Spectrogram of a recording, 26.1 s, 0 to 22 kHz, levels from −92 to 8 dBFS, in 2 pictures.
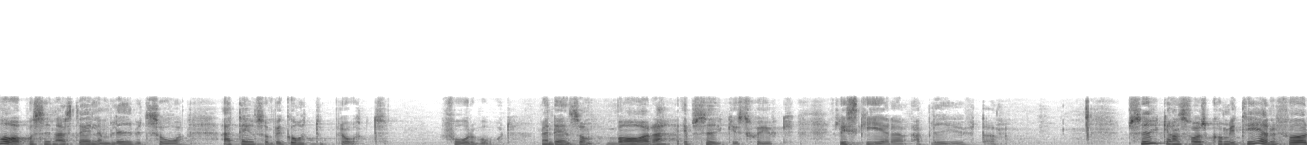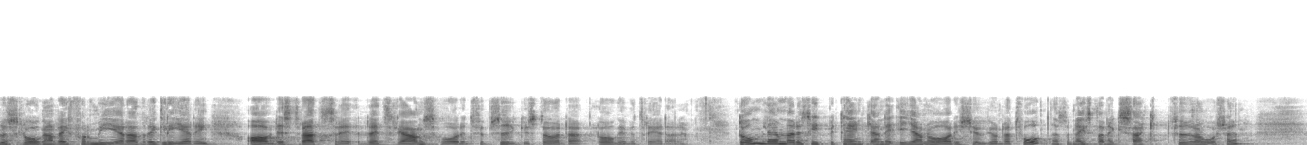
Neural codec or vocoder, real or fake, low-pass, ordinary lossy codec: codec, 16 kHz, 16 kbps, FreqCodec, larger model; fake; 7.2 kHz; none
